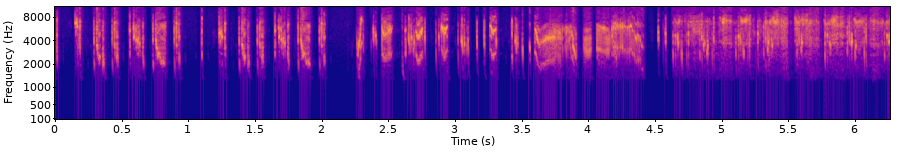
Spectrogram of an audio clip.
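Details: White-nest swiftlet: a fast series of separate high clicking chirps, then an unbroken, rasping, high twittering buzz.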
